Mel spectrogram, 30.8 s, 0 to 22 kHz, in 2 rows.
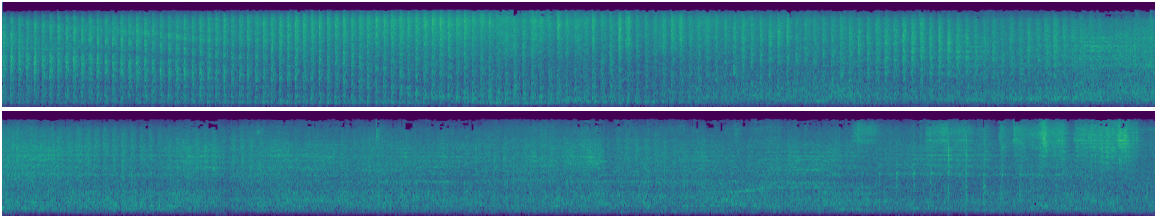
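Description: Two 4-6-0 steam locomotives, LNER B1 61306 'Mayflower' and LMS Black Five 44871, working hard up a steep climb. Their rapid exhaust beats pass close by with a falling pitch over the first few seconds. A long train of coaches then rolls past, its wheels clattering over the rail joints.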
